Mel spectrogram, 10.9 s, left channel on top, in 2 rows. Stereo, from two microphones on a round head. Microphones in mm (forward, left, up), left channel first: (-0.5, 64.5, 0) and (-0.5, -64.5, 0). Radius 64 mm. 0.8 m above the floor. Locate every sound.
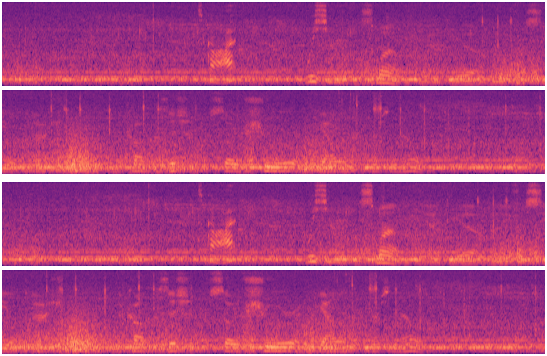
2.0 s a woman speaking: 5° left (ahead or behind)
3.5 s a man speaking: 35° right (ahead or behind)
